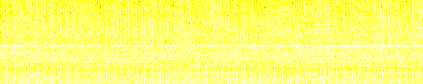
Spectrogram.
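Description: Steady, loud rotor thrum of a helicopter in flight in the military game Arma Reforger, a constant dense whirring drone held close for the whole stretch with no voices.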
